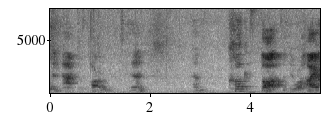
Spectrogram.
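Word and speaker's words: Coke: Lord Cook, which is spelled like the cola, C-O-K-E, but if you go to Britain, you have to pronounce it Cook.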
